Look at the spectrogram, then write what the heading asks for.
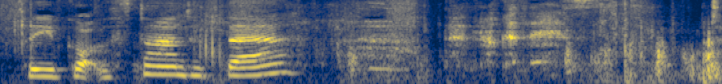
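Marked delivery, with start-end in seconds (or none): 1.5-2.2 sharp delighted gasp; a quick breathless gasp of delight; excited gasp. Real, not acted. Excited reveal of paper. 2.2-3.6 slow breathy whisper of delight; excited whisper. Real, not acted. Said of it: "I'm whispering".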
